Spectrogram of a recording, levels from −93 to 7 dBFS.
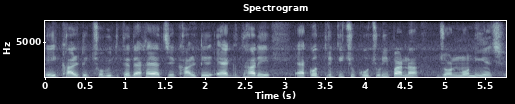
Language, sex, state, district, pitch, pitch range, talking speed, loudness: Bengali, male, West Bengal, North 24 Parganas, 165 Hz, 145-205 Hz, 135 wpm, -19 LUFS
